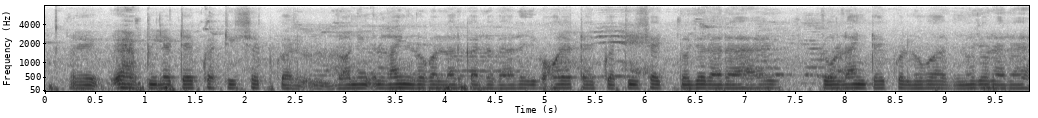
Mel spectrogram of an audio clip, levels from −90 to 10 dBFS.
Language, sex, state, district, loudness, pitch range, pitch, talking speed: Hindi, male, Bihar, Katihar, -17 LUFS, 115-125 Hz, 120 Hz, 175 wpm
